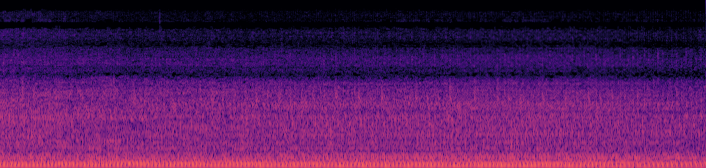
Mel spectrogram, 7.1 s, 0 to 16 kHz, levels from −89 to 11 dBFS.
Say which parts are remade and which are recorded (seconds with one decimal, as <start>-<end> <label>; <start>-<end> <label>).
0.0-4.6 recorded; 4.6-6.4 remade; 6.4-7.1 recorded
